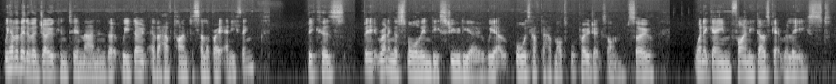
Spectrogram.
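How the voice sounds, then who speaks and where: A man's voice: medium pitch, fairly even intonation, brisk, poor audio. A man speaking casually as an interview guest, explaining things as a game developer and rephrasing as he goes.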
